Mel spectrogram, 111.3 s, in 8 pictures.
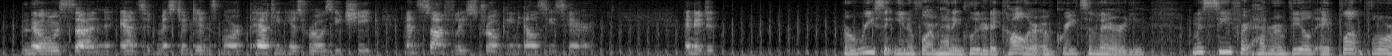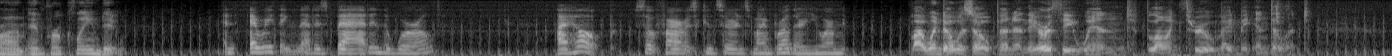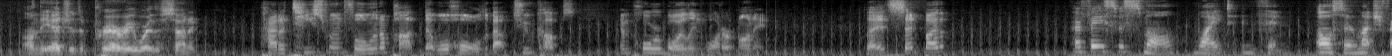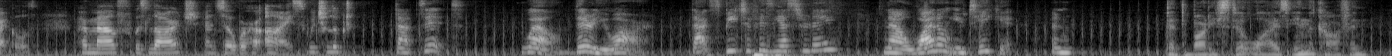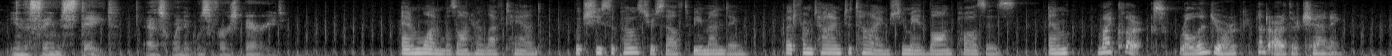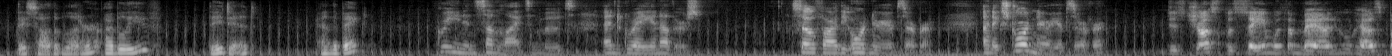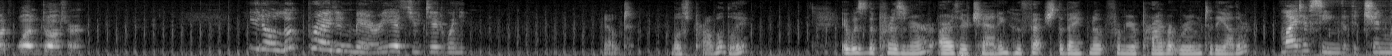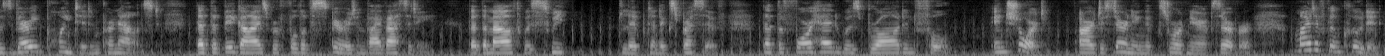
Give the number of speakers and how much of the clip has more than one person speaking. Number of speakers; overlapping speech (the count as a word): ten, no overlap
